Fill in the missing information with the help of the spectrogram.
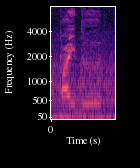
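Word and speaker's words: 百度: の 100 度って書いてパイドゥって読むんですけどそれが、うん、どういう意味なのか分かんないんだけどまあパイドゥ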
